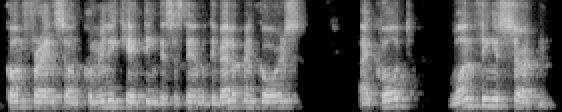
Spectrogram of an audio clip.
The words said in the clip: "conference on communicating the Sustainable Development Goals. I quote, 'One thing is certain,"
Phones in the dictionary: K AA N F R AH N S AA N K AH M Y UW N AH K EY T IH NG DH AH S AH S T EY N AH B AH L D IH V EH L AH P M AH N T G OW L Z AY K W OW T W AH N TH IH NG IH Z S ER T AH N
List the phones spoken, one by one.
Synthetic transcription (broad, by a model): K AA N F R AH N S AA N K AH M Y UW N AH K EY T IH NG DH AH S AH S T EY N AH B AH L D IH V EH L AH P M AH N T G OW L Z AY K W OW T W AH N TH IH NG IH Z S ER T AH N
